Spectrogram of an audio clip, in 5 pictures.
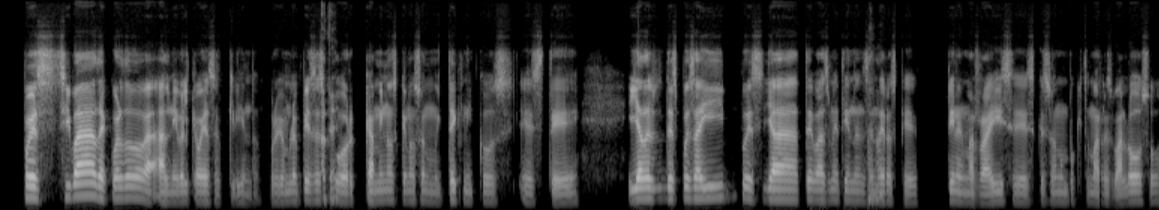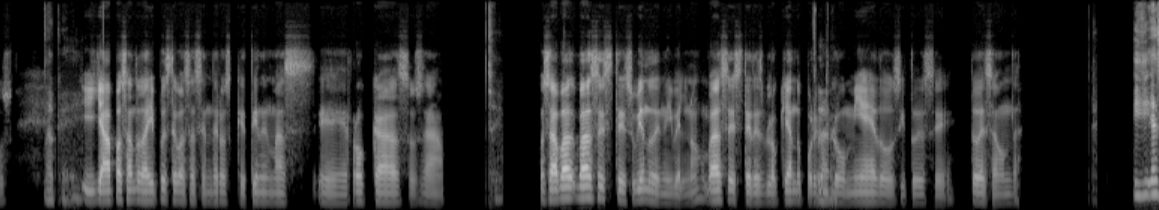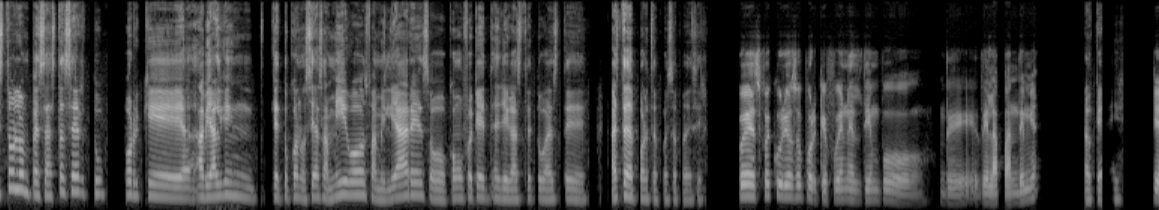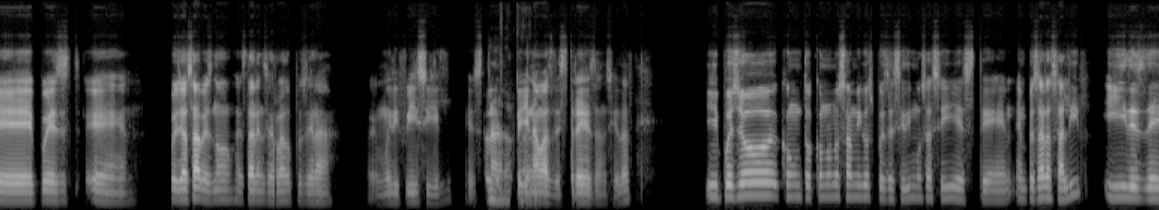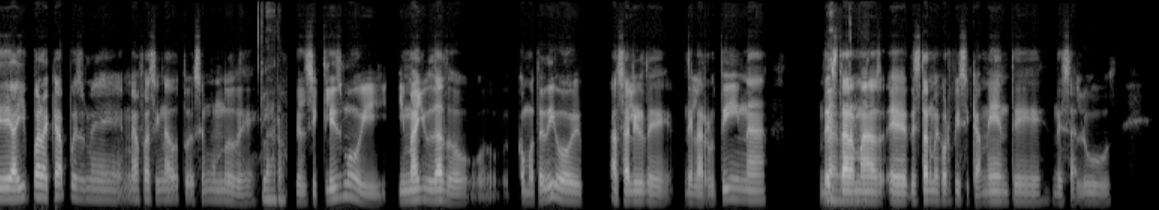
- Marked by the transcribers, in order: other background noise
- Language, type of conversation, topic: Spanish, unstructured, ¿Te gusta pasar tiempo al aire libre?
